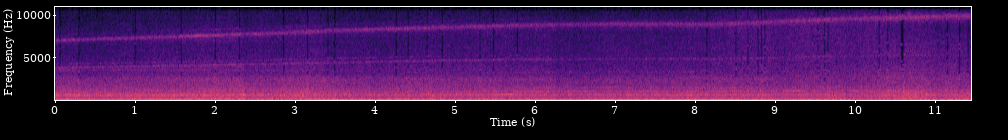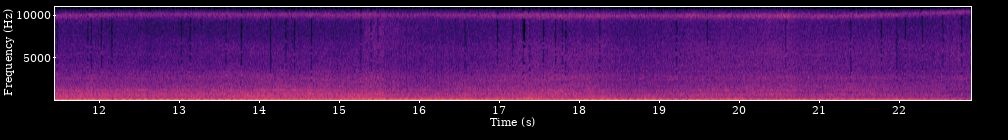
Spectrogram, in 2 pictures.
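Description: Israel Railways locomotive-hauled double-deck passenger train running along the platform and past at close range. Its locomotive engine gives a steady low drone over the rumble of the wheels, with a thin high whine rising slowly in pitch.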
